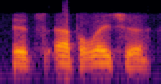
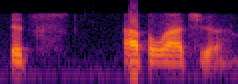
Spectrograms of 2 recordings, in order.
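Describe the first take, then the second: First: It is said the northern way. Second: It is said the southern way. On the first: "above the Mason-Dixon line, it's Appalachia" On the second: "below the Mason-Dixon line, it's Appalachia"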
